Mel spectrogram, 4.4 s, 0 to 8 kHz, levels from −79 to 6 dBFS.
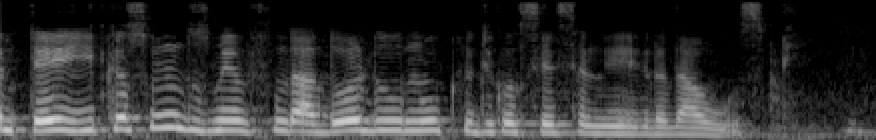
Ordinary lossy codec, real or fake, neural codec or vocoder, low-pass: AAC, 48 kbps; fake; codec, 16 kHz, 8 kbps, FreqCodec, larger model; 7.2 kHz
